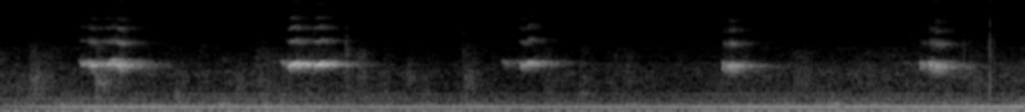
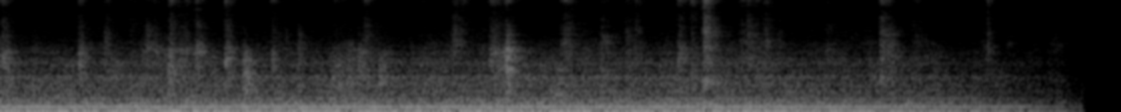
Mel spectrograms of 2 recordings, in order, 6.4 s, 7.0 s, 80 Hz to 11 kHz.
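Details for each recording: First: Whirlpool clothes dryer, running: a high-pitched squeak about every 1.3 seconds with each drum turn over a steady low hum; cause suspected, not confirmed, possibly the dirty white wheel inside the drum that needs replacing. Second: Whirlpool dryer after a temporary repair for a squeaky noise, running empty: steady low hum with a soft, even thump about three times a second, no squeal, then it winds down. Drum turns smoothly; owner wonders if it always sounded like this.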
